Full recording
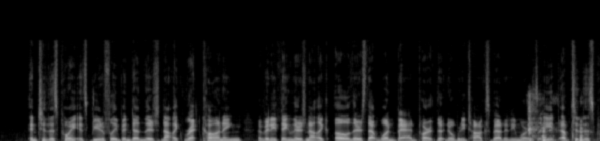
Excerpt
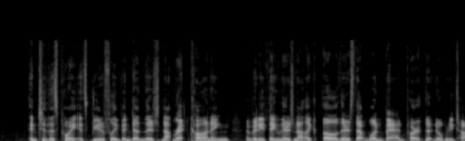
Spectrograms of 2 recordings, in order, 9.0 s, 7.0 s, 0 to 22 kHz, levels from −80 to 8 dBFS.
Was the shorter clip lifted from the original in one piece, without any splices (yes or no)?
no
